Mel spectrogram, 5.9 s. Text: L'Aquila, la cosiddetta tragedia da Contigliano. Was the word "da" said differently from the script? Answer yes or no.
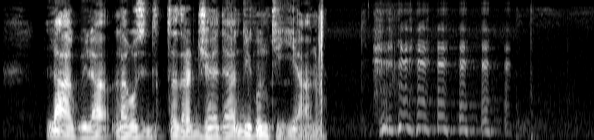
yes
